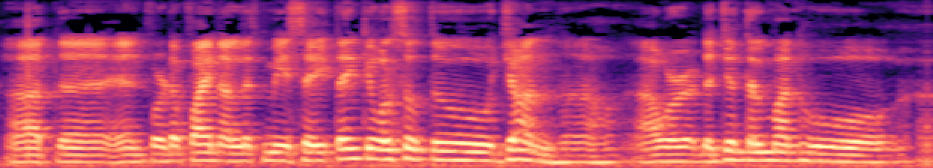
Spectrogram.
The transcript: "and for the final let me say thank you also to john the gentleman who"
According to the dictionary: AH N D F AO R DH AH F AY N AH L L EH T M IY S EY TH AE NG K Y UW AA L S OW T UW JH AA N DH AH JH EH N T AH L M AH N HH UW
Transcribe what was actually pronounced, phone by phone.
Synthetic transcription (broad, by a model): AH N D F AO R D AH F AY N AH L L EH T M IY S EY T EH NG K Y UW AA L S OW T UW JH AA N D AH JH EH N T AH L M AH N HH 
